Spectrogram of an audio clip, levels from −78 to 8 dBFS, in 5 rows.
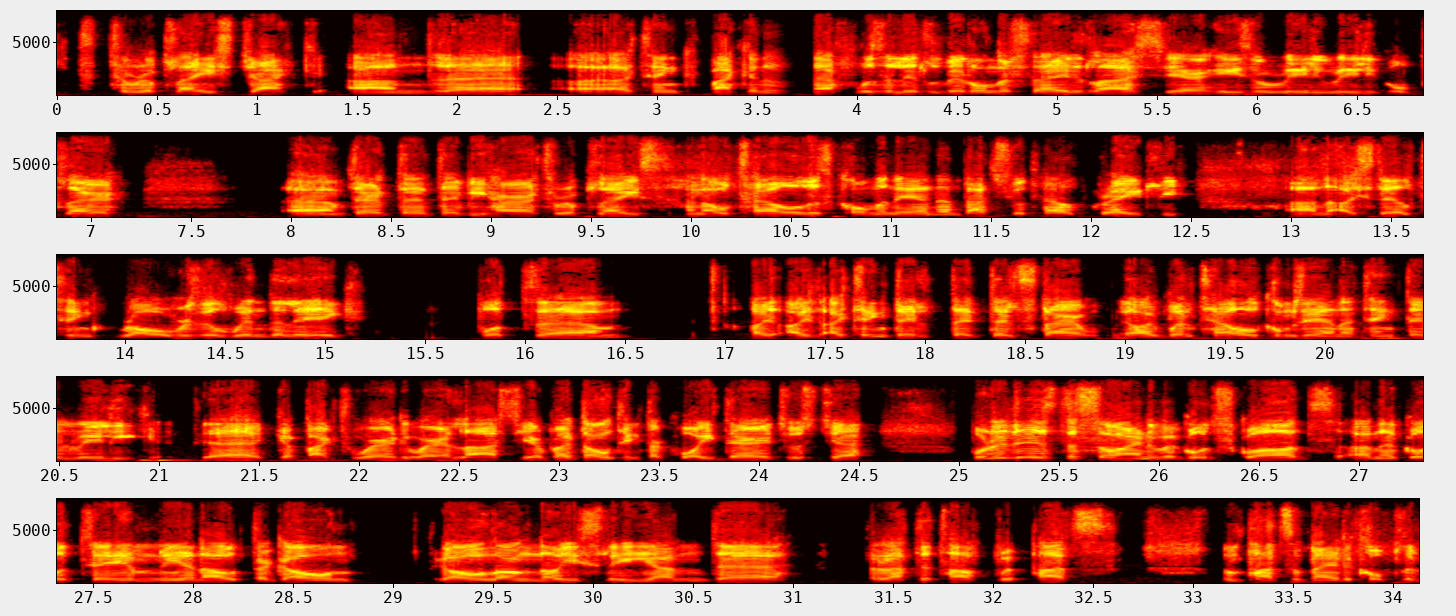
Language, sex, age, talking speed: English, male, 30-49, 215 wpm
